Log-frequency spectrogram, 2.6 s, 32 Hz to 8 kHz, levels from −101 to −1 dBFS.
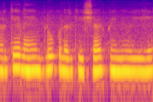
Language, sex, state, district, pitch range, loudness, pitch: Hindi, female, Goa, North and South Goa, 170-180 Hz, -13 LUFS, 175 Hz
